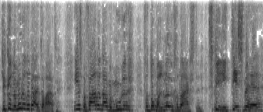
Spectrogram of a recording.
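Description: An actor playing a defensive, hot-tempered young student in a radio drama, with a Netherlands Dutch accent and a husky voice. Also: male voice, extremely high pitch, expressive, a little fast. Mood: furious. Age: young adult.

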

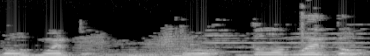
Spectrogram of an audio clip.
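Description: A man's voice: high-pitched, takes it slowly. An actor playing a terrified, shocked country boy in a radio drama. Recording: dull 1990s radio tape, music behind.

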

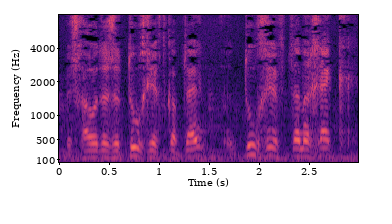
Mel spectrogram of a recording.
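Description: A man's voice: fairly high pitch, fairly quick, noisy background, lightly acted. An actor playing a dry, sardonic seaman at the helm in a radio drama. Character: wry, gloomy seaman at the helm. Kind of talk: Dutch radio drama acting.

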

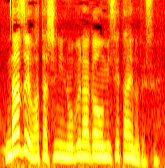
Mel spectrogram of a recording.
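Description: Earnest, very expressive young-sounding male fox. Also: sits high, fast. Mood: earnest, hesitant. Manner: polite, hesitant, easily flustered. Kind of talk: Japanese radio drama acting.

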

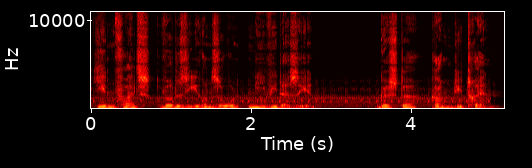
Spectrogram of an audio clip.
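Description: An actor narrating a literary radio play in a measured, matter-of-fact, sombre way. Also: male voice, very deep voice, animated, background noise. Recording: music behind the voice. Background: music.

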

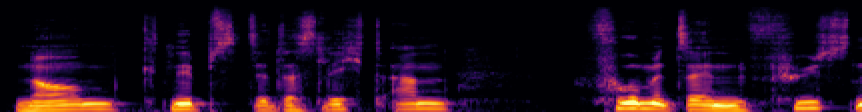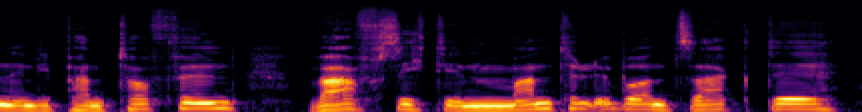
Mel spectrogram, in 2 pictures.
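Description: An actor playing a reserved, weary male teacher who narrates his own story in a measured literary radio drama style. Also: mid-range voice, no echo, clean studio sound, lightly acted. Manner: measured, terse in replies. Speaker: first-person narrator.

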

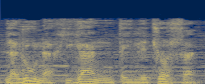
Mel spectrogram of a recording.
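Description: A man narrating a science fiction radio drama in a solemn, measured, literary manner. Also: extremely low pitch, music in the background. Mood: solemn wonder.

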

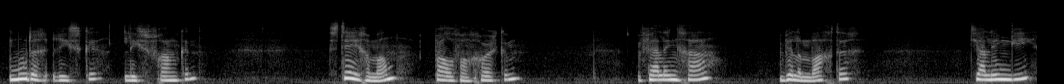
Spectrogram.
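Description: A woman announces radio drama credits in a formal, scripted manner. She speaks very slowly at a middling pitch. The recording is a little muffled.

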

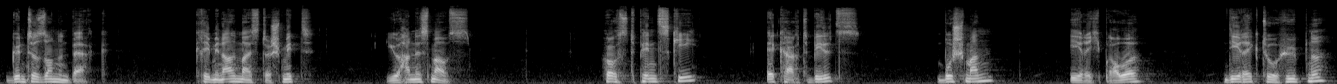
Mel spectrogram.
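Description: Male announcer, slow, formal, measured, medium pitch, 1960s radio.

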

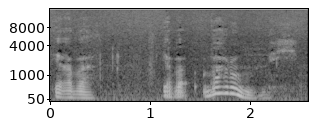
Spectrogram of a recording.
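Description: An actor playing an insinuating small-town gentleman in a 1960s German radio play, smug and condescending, with suggestive hesitations. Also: medium pitch, wildly swooping pitch, gravelly, a little hiss or hum, heavily acted, rough recording. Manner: drawling, suggestive, with deliberate hesitations.

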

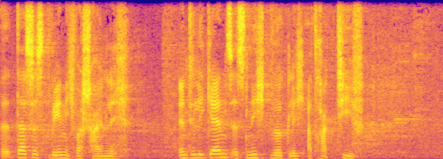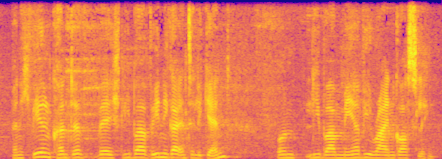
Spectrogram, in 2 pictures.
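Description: A high male voice from an actor plays an awkward young outsider in a radio drama. He is an earnest, naive math whiz who speaks hesitantly. Faint noise sits behind him. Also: moderate pace, close to an everyday voice. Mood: awkward, flustered. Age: young adult. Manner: hesitant, stammering.

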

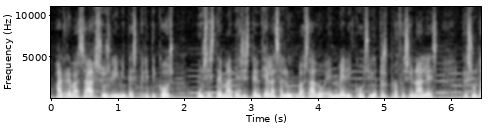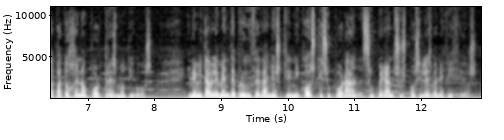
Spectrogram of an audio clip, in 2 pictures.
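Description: Female radio co-host with mid-pitched voice. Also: a little fast, darkish tone, soft background music. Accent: Spain. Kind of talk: scripted radio presenting.

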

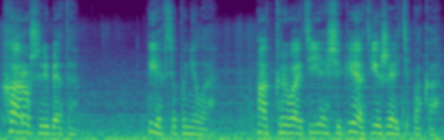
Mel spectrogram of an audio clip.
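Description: An actress playing a brisk, curious spaceship scientist with a dry, commanding manner in a science fiction audio drama. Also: female voice, on the low side, lightly acted.

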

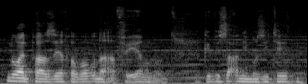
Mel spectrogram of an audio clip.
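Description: A man's voice: mid-range voice, quick pace, natural voice. Guy playing sober police boss in a crime radio play, mid voice, terse, faint music under. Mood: sober, matter-of-fact. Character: composed police commissioner, sober and observant. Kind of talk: German radio crime drama acting.

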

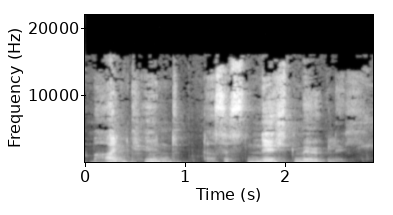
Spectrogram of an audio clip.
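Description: A woman playing an indignant, defensive parent in an amateur school radio play, speaking emphatically and a little haltingly. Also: deep voice, animated, full character voice.

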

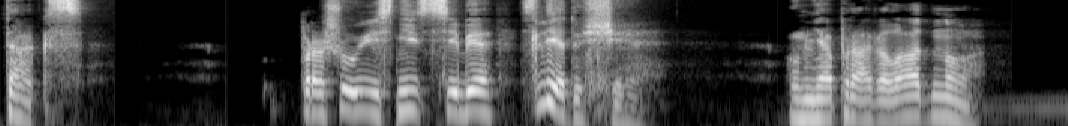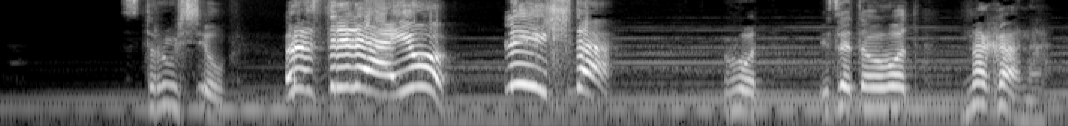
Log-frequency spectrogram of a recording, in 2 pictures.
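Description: An actor playing a very young, jittery army lieutenant, stiff, halting and self-important, in an audio drama. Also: male voice, sits high, wildly swooping pitch, full character voice. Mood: stern, threatening. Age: young adult.

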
